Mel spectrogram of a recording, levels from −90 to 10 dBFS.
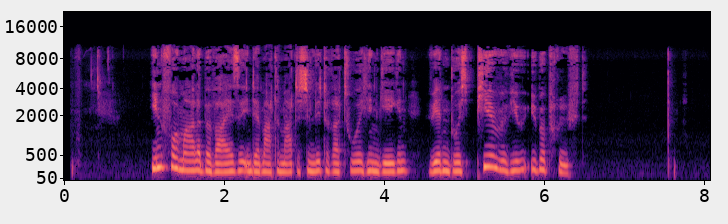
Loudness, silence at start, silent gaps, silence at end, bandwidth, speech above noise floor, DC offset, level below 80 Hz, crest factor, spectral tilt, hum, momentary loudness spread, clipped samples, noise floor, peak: -19 LUFS; 0.4 s; none; 1.6 s; 11 kHz; 47 dB; under 0.1%; -58 dBFS; 18 dB; -4.5 dB/octave; none; 18 LU; under 0.1%; -67 dBFS; -2 dBFS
